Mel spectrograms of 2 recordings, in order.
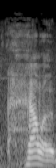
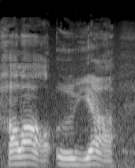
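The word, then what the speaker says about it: הלל: word this word here which everyone is familiar with it's hella but it's halal is the way this word uh and we say it in english hallelujah but it's it's halal how you would pronounce this word more accurately in hebrew now the word itself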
